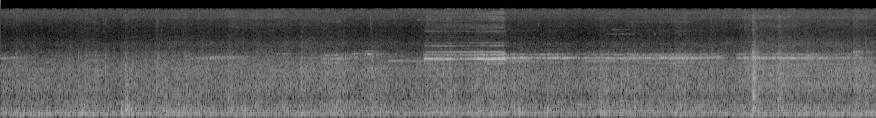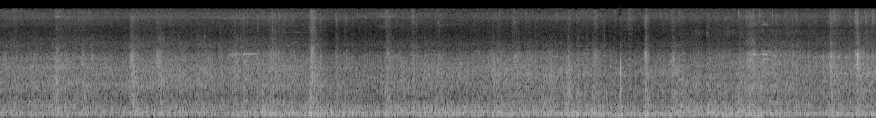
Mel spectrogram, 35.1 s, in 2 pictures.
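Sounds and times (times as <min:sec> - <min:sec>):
freight train wheels rumbling: 0:00.0 - 0:35.0.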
